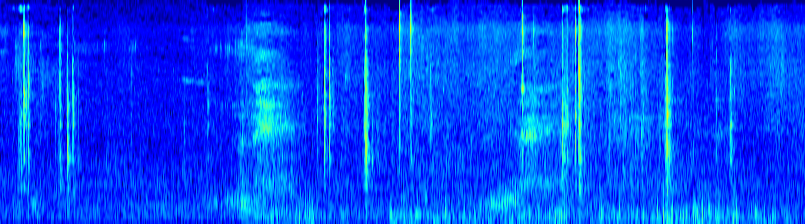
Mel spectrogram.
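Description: Irregular metallic clicks and clinks of a socket and wrench on the crankshaft nut as a Triumph Bonneville twin is turned over by hand, nudged toward top dead centre for valve adjustment.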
